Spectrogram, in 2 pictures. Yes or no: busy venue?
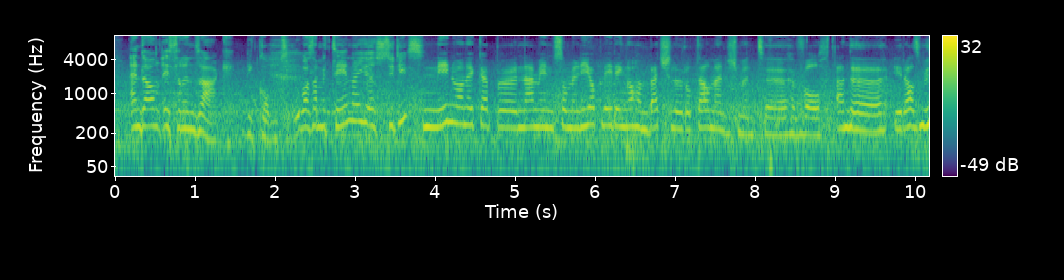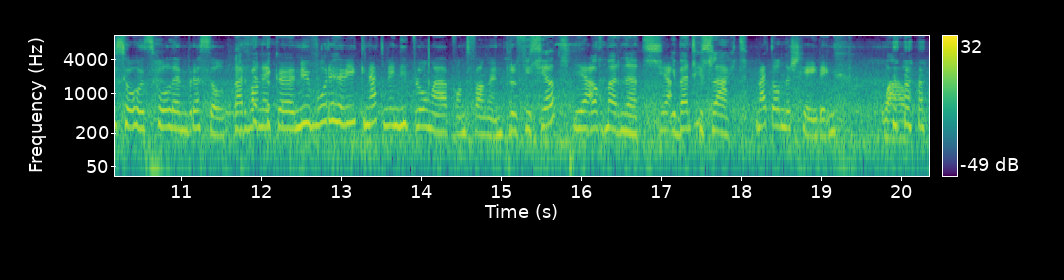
yes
